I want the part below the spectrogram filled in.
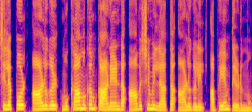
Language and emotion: Malayalam, neutral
